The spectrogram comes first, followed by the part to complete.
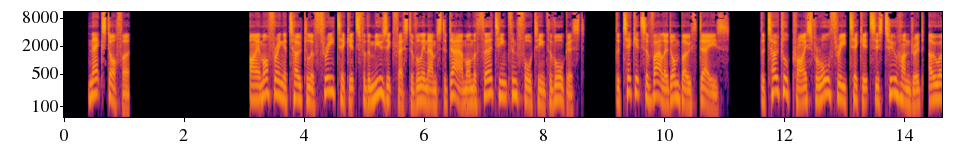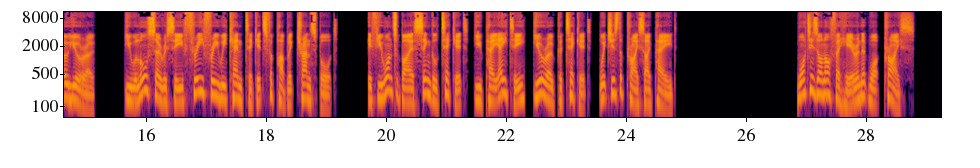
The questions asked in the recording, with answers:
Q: What is on offer here and at what price?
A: Response. 3 tickets for the music festival in Amsterdam for €200.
